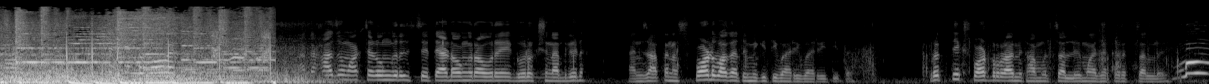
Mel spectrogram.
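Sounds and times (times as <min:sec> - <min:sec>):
men talking: 0:09.3 - 0:11.8
man whooping: 0:11.8 - 0:12.0.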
